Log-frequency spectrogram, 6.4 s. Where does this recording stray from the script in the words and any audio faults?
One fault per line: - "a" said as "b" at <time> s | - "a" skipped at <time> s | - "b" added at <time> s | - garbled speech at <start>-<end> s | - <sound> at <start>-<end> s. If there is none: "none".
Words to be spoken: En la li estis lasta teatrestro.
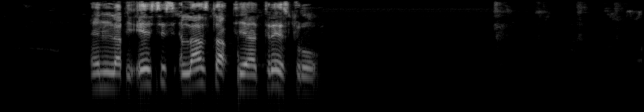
none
